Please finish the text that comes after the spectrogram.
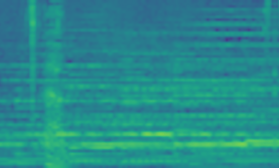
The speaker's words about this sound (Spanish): hay mucho ruido, ¿escuchas? No es un helicóptero, son obreros que están trabajando. Hicieron un muro muy fuerte eh, y el piso y va mucha roca.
